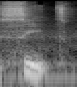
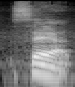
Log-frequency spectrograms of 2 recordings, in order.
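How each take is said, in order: First: It is said like the English word seat. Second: It is said with a Spanish pronunciation. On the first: The speaker calls it wrong. "if someone in English would read it, would say seat" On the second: The speaker calls it right. "it's actually pronounced Seat"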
